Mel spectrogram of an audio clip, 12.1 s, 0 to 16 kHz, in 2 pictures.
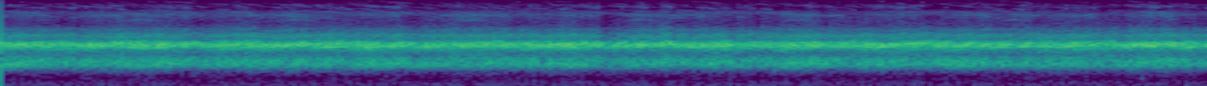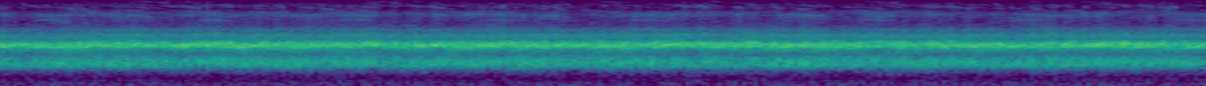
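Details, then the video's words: Many frogs singing together at a pond in a horse pasture, captured with a Zoom 6. A continuous, shimmering mass of overlapping calls holds an even pitch and volume from start to finish, with nothing else breaking through. "Frogs singing"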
